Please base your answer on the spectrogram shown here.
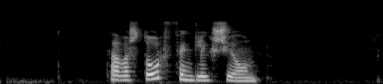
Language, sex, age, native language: Icelandic, female, 18-19, Icelandic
